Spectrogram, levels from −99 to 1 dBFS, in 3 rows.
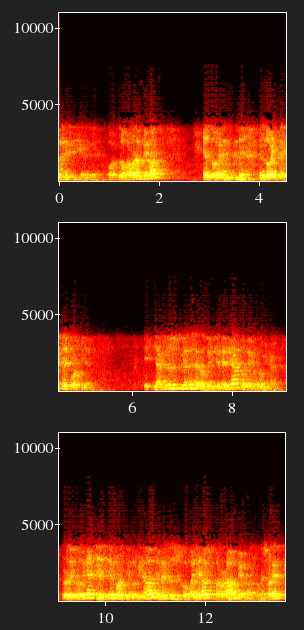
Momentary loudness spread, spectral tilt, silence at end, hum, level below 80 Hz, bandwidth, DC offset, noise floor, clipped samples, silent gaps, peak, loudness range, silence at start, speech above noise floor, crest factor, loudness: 13 LU; -9.5 dB/octave; 0 s; none; -60 dBFS; 4.3 kHz; under 0.1%; -51 dBFS; under 0.1%; none; -4 dBFS; 4 LU; 0 s; 33 dB; 16 dB; -19 LUFS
